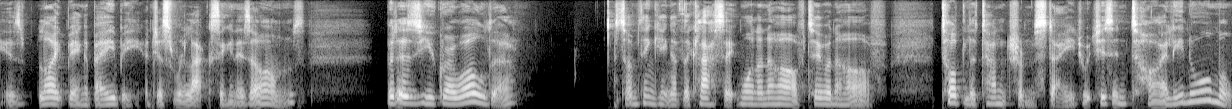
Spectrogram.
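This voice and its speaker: A woman's voice: mid-range voice, vocal fry, darkish tone, breathy edge. A middle-aged woman, hosting a podcast in casual conversation, telling stories tenderly and acting out what people say. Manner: tender, storytelling, acts out quotes. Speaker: podcast host.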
